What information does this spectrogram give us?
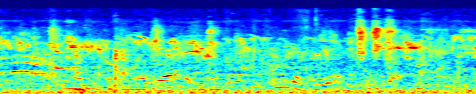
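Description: An Indian ringneck parrot chatters in a high, scratchy voice, with speech-like phrases and shrill squeaks running through a noisy background.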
